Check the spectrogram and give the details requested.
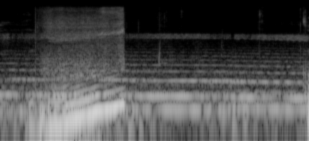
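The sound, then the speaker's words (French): Vintage synthesizer oscillators glide steadily upward in pitch beneath a loud, hissing wash of noise shaped by a resonant filter, with low sounds behind, then settle into a sustained, buzzy electronic drone once the hiss cuts off. “qu'on fait monter en fréquence et puis il y a une espèce de bruit un peu sifflant résonnant avec un filtre résonnant derrière qui fait et puis des sons graves derrière”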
